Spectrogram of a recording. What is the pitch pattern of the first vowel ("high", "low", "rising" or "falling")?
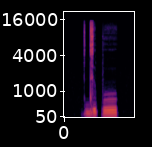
low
